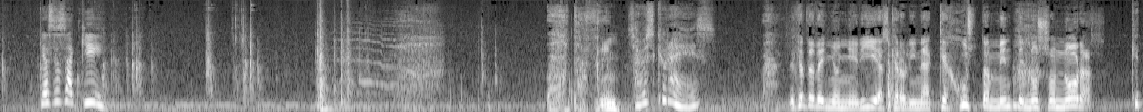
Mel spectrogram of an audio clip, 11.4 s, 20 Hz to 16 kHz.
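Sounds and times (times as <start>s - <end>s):
low hum: 0.0s - 11.4s
speech: 0.4s - 1.2s, 6.0s - 11.4s
door creaking as it swings open: 1.2s - 5.0s.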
